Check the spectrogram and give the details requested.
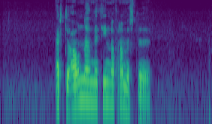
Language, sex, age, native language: Icelandic, female, 40-49, Icelandic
